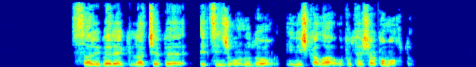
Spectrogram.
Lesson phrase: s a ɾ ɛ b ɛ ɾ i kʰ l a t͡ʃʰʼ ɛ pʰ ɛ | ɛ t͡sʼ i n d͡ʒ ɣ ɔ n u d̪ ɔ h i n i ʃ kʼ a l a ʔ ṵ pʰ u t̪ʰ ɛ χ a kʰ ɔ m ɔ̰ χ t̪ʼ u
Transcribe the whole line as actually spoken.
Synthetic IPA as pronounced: s a ɾ i b ɛ ɾ ɛ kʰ l a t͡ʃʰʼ ɛ pʰ ɛ | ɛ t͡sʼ i n d͡ʒ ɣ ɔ n u d̪ ɔ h i n i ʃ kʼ a l a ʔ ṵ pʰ u t̪ʰ ɛ ʃ a kʰ ɔ m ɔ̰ χ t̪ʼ u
